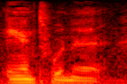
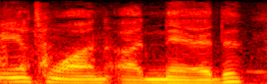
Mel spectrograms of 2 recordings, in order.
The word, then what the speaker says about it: Antoine Ned: is Antoine uh Ned I have to say it slowly um and pause in the middle because I'm a little bit High strong and I can speak really fast and if I say my name really fast it sounds like it's Antoinette and I only use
